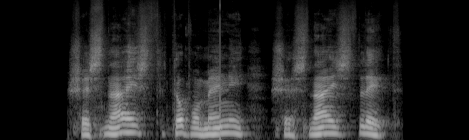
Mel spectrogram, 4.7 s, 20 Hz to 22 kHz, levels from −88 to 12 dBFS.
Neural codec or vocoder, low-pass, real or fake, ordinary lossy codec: vocoder, 44.1 kHz, 128 mel bands, Pupu-Vocoder; none; fake; none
